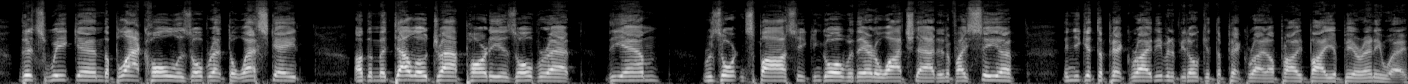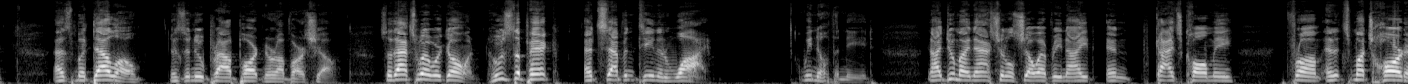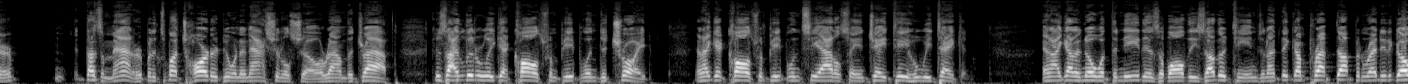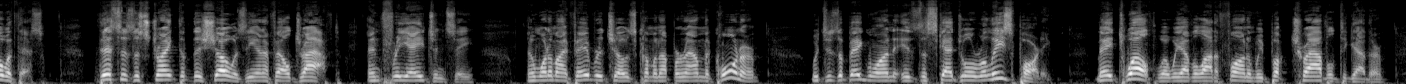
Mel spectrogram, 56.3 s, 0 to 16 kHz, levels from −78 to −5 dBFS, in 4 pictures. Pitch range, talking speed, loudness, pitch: 160-185 Hz, 225 wpm, -22 LUFS, 175 Hz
